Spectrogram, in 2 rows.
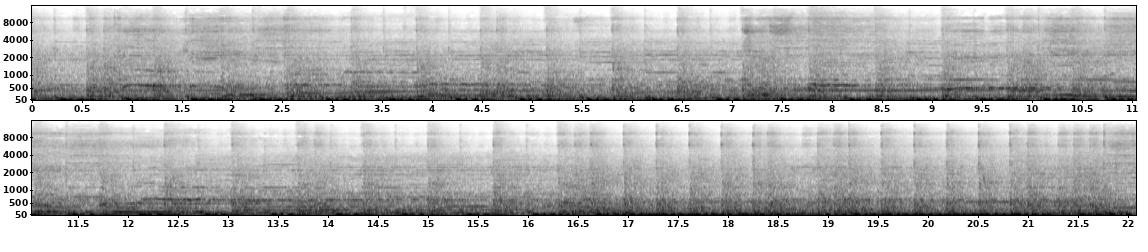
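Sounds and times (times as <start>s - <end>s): live rock band: 0.0s - 22.0s
man singing lead vocal: 0.6s - 5.9s, 7.0s - 14.4s.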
